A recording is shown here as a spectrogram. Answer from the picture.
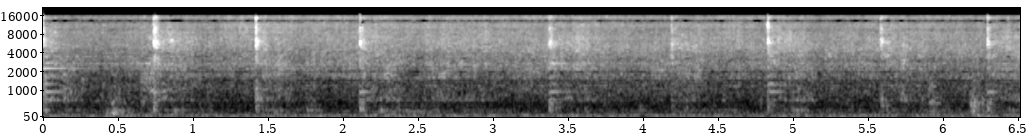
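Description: Potato pieces sizzling steadily as they fry in oil in a kadai, with a metal spatula stirring them and clinking against the pan about once a second.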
